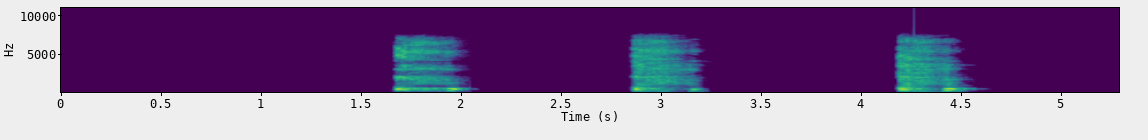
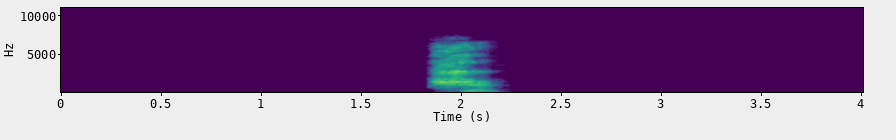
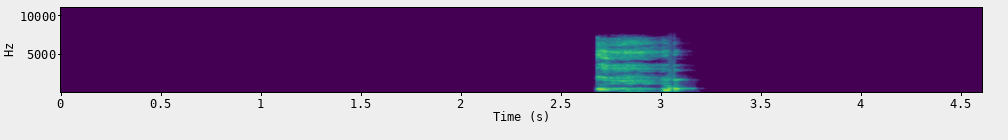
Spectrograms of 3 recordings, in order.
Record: {"three_cough_length": "5.3 s", "three_cough_amplitude": 29495, "three_cough_signal_mean_std_ratio": 0.3, "exhalation_length": "4.0 s", "exhalation_amplitude": 27547, "exhalation_signal_mean_std_ratio": 0.2, "cough_length": "4.6 s", "cough_amplitude": 29455, "cough_signal_mean_std_ratio": 0.21, "survey_phase": "beta (2021-08-13 to 2022-03-07)", "age": "45-64", "gender": "Female", "wearing_mask": "No", "symptom_cough_any": true, "symptom_runny_or_blocked_nose": true, "symptom_sore_throat": true, "symptom_onset": "4 days", "smoker_status": "Ex-smoker", "respiratory_condition_asthma": false, "respiratory_condition_other": false, "recruitment_source": "Test and Trace", "submission_delay": "2 days", "covid_test_result": "Positive", "covid_test_method": "RT-qPCR", "covid_ct_value": 36.3, "covid_ct_gene": "N gene"}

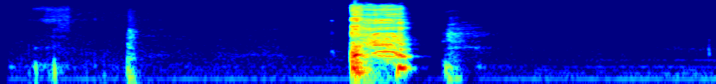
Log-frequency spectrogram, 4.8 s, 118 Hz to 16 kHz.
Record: {"cough_length": "4.8 s", "cough_amplitude": 32766, "cough_signal_mean_std_ratio": 0.21, "survey_phase": "beta (2021-08-13 to 2022-03-07)", "age": "18-44", "gender": "Female", "wearing_mask": "No", "symptom_headache": true, "smoker_status": "Current smoker (e-cigarettes or vapes only)", "respiratory_condition_asthma": false, "respiratory_condition_other": false, "recruitment_source": "Test and Trace", "submission_delay": "0 days", "covid_test_result": "Negative", "covid_test_method": "LFT"}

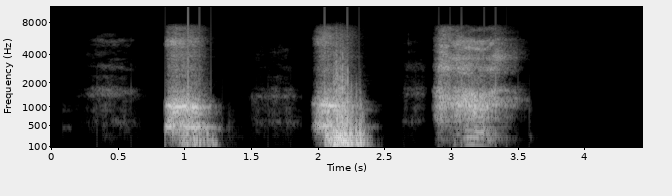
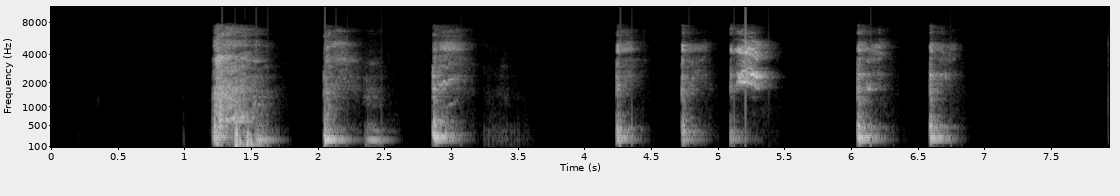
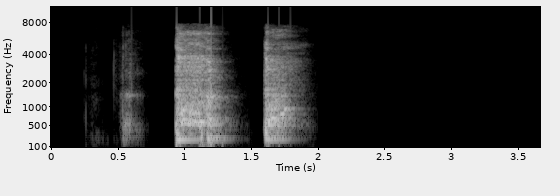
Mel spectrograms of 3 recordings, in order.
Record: {"exhalation_length": "4.4 s", "exhalation_amplitude": 28638, "exhalation_signal_mean_std_ratio": 0.4, "three_cough_length": "7.9 s", "three_cough_amplitude": 26767, "three_cough_signal_mean_std_ratio": 0.33, "cough_length": "3.7 s", "cough_amplitude": 28796, "cough_signal_mean_std_ratio": 0.31, "survey_phase": "beta (2021-08-13 to 2022-03-07)", "age": "65+", "gender": "Male", "wearing_mask": "No", "symptom_cough_any": true, "symptom_runny_or_blocked_nose": true, "symptom_fatigue": true, "smoker_status": "Ex-smoker", "respiratory_condition_asthma": false, "respiratory_condition_other": false, "recruitment_source": "Test and Trace", "submission_delay": "2 days", "covid_test_result": "Positive", "covid_test_method": "RT-qPCR", "covid_ct_value": 33.5, "covid_ct_gene": "S gene", "covid_ct_mean": 34.1, "covid_viral_load": "6.6 copies/ml", "covid_viral_load_category": "Minimal viral load (< 10K copies/ml)"}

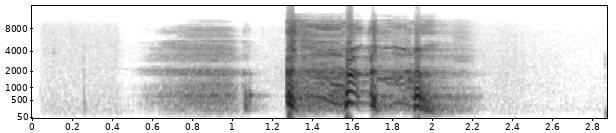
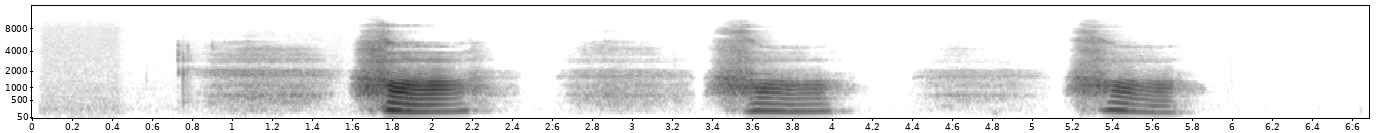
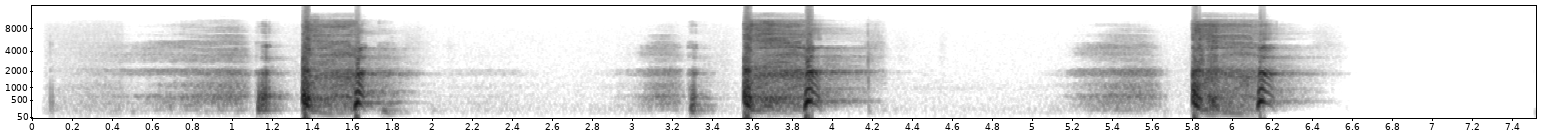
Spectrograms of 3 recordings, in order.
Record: {"cough_length": "2.9 s", "cough_amplitude": 29204, "cough_signal_mean_std_ratio": 0.33, "exhalation_length": "6.7 s", "exhalation_amplitude": 24937, "exhalation_signal_mean_std_ratio": 0.27, "three_cough_length": "7.5 s", "three_cough_amplitude": 29204, "three_cough_signal_mean_std_ratio": 0.27, "survey_phase": "beta (2021-08-13 to 2022-03-07)", "age": "65+", "gender": "Female", "wearing_mask": "No", "symptom_none": true, "smoker_status": "Never smoked", "respiratory_condition_asthma": false, "respiratory_condition_other": false, "recruitment_source": "REACT", "submission_delay": "2 days", "covid_test_result": "Negative", "covid_test_method": "RT-qPCR"}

